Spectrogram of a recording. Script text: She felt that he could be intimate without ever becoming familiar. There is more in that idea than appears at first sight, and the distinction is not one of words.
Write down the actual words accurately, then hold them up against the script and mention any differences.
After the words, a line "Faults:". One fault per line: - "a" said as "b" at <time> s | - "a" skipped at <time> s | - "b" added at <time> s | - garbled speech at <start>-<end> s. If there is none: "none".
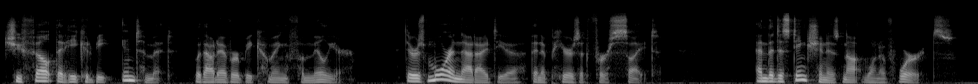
She felt that he could be intimate without ever becoming familiar. There is more in that idea than appears at first sight, and the distinction is not one of words.
Faults:
none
